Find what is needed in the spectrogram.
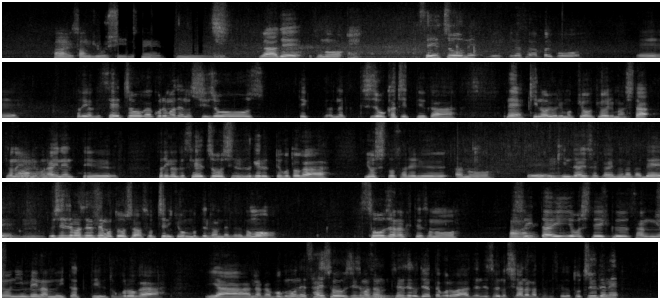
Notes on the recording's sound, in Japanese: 歩きながら1時間、対談する。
